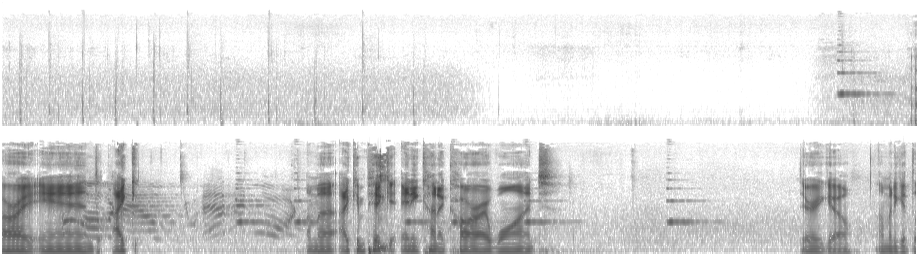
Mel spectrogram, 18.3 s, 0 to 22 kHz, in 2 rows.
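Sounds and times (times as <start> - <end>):
footsteps of a video game character walking out of a station: 0.0 - 4.4
speech: 9.1 - 10.6, 12.2 - 14.7, 17.1 - 18.2.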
